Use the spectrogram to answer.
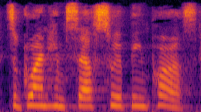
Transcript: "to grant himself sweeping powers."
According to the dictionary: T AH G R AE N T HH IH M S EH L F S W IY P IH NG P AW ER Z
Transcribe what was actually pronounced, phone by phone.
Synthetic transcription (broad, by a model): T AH G R AE N T HH IH M S EH L F S W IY P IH NG P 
